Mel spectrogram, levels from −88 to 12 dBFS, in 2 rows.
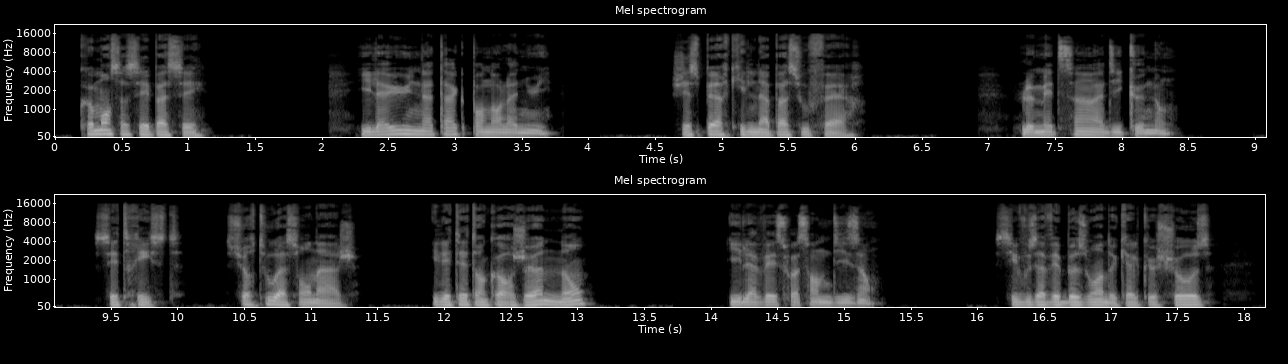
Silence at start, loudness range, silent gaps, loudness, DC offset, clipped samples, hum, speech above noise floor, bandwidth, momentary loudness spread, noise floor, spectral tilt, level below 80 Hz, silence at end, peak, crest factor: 0.2 s; 3 LU; 1.47-2.05 s, 3.81-4.08 s, 6.60-6.92 s, 8.60-8.98 s, 13.71-13.95 s, 15.54-15.92 s; -27 LUFS; under 0.1%; under 0.1%; none; 45 dB; 16 kHz; 9 LU; -70 dBFS; -5 dB/octave; -56 dBFS; 0.45 s; -10 dBFS; 18 dB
